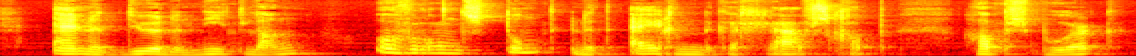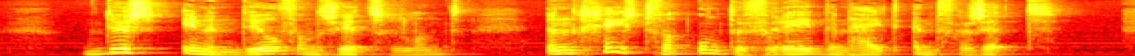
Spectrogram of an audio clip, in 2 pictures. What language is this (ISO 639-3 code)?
nld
